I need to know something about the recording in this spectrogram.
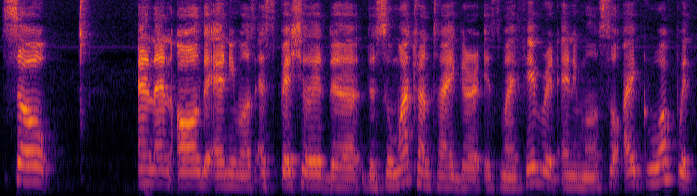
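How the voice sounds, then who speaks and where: Woman, from Indonesia, middle-aged, lowish voice, rambling panel talk, many fillers. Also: moderate pace, fairly bright tone. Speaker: panel speaker. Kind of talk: casual conference talk.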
